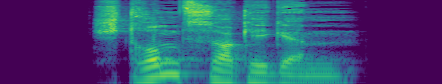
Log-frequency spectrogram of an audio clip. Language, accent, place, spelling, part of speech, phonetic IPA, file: German, Germany, Berlin, strumpfsockigem, adjective, [ˈʃtʁʊmp͡fˌzɔkɪɡəm], De-strumpfsockigem.ogg
- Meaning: strong dative masculine/neuter singular of strumpfsockig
